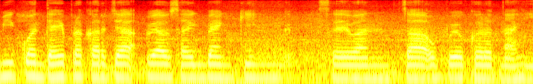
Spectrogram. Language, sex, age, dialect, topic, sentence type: Marathi, male, 18-24, Standard Marathi, banking, statement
